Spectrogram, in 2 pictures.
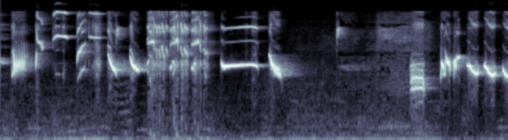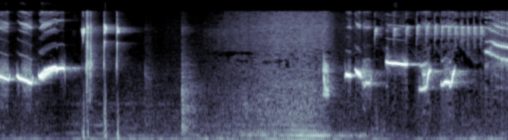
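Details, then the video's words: Ngeplong song of an orange-headed thrush, used to coax silent birds into singing: rapid varied whistles and sharp high notes, rising and falling slurs, a brief hiss near the end, and a constant low electrical hum. "ANIS KEMBANG NGEPLONG"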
